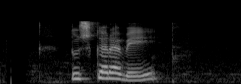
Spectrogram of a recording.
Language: Sinhala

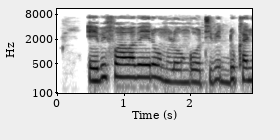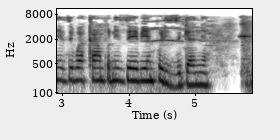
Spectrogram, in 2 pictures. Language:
Ganda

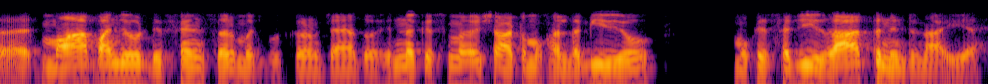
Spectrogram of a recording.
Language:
Sindhi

